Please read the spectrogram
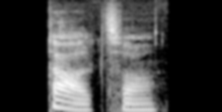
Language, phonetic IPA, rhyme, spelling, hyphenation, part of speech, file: Hungarian, [ˈtaːlt͡sɒ], -t͡sɒ, tálca, tál‧ca, noun, Hu-tálca.ogg
- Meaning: 1. tray (a small, typically rectangular or round, flat, rigid object upon which things are carried) 2. tray (a notification area used for icons and alerts)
